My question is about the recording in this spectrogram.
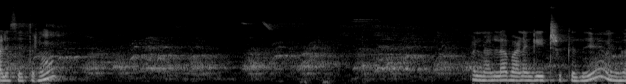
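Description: A dog making long, drawn-out calls whose pitch holds and then slides up and down: one call trails off at the start and another begins near the end.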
